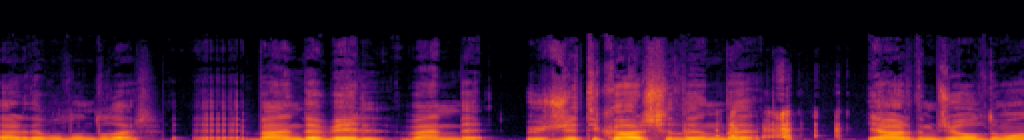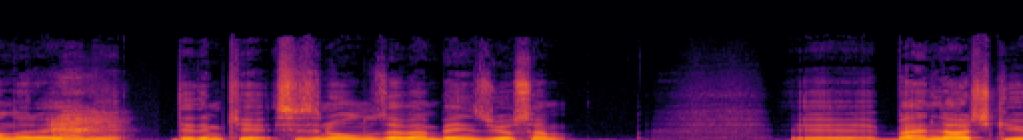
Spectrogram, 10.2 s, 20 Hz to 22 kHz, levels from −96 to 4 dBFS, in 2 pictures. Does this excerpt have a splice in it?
no; 0 cuts

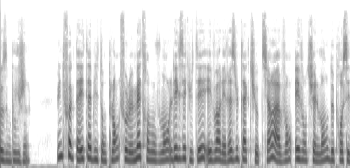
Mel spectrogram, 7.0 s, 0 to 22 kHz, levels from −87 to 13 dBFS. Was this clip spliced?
yes; 1 cut; at 2.4 s

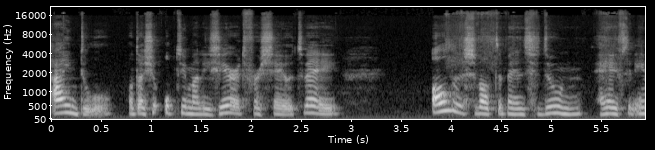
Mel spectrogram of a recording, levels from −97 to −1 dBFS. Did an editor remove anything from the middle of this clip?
no; 0 cuts

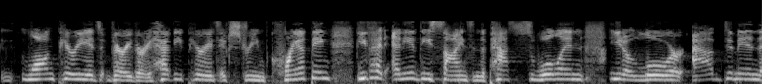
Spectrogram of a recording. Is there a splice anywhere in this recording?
yes; 1 cut; at 6.1 s

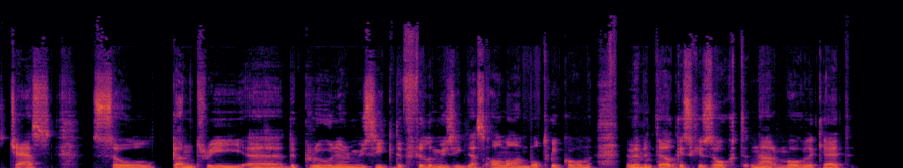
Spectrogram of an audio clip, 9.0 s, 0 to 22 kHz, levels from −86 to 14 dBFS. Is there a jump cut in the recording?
no; 0 cuts

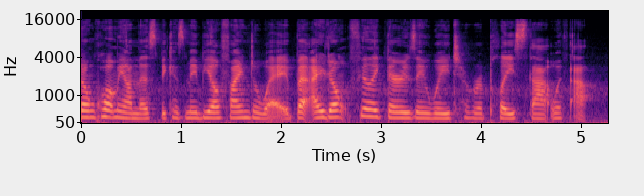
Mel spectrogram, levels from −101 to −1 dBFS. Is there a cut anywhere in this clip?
no; 0 cuts

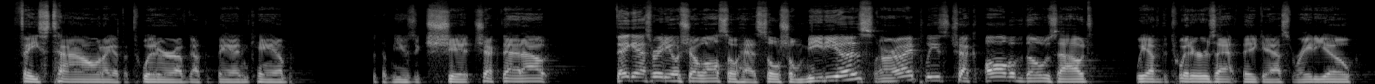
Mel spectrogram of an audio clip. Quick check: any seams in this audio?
no; 0 cuts

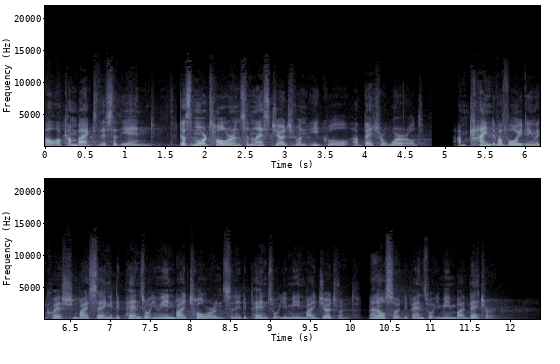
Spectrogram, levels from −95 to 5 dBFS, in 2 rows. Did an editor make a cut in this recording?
yes; 3 cuts; at 1.6 s, 4.8 s, 10.1 s

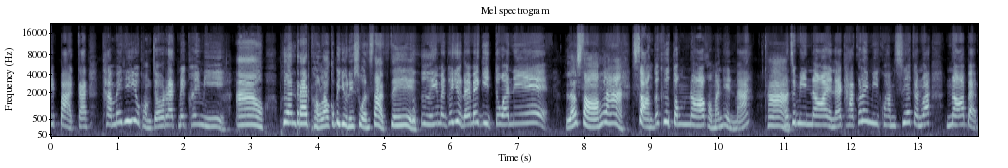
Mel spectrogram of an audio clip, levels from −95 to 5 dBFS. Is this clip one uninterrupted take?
yes; 0 cuts

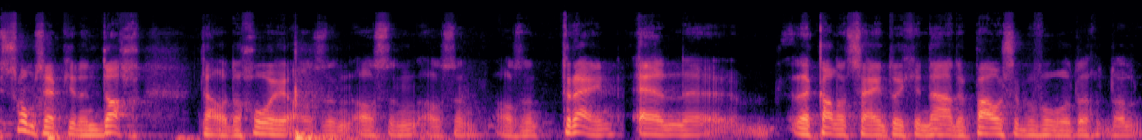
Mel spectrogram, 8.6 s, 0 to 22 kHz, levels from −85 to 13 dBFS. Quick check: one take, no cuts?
no; 1 cut; at 4.7 s

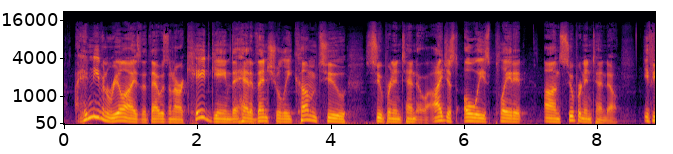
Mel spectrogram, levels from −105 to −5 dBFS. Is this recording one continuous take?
yes; 0 cuts

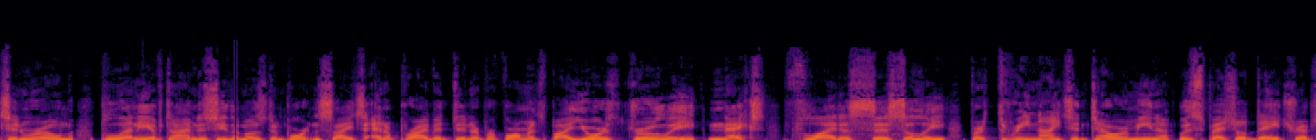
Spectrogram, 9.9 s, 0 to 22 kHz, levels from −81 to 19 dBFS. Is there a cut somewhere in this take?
no; 0 cuts

